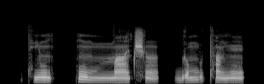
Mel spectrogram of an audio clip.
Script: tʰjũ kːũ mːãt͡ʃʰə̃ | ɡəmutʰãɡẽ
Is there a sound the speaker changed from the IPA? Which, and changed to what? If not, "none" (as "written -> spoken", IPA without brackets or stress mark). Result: none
